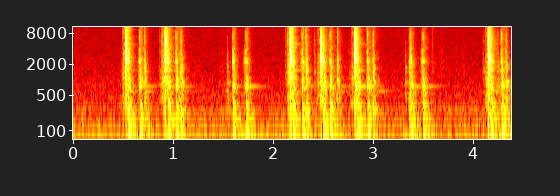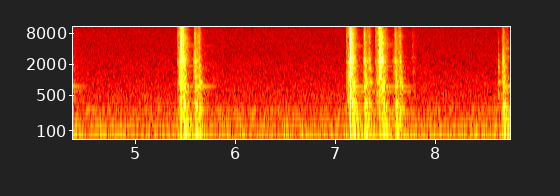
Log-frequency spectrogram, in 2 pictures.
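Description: A vintage metal manual typewriter has its keys tapped with fingertips, giving bursts of sharp, bright clacks in short clusters separated by brief pauses. Each strike is crisp and dies away almost instantly, with a faint metallic ring and very little low end.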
